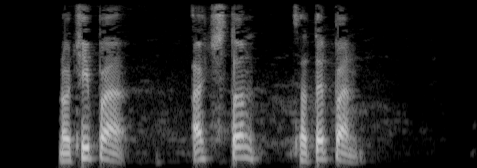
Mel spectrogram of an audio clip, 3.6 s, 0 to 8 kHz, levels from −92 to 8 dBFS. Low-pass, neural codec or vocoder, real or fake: 7.2 kHz; none; real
